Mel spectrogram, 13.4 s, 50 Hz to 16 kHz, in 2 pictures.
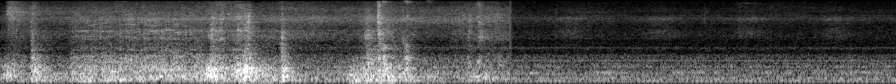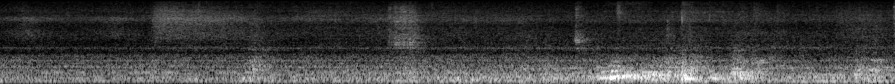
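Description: Inside a Shizuoka Railway 1000-series electric train car: a few clunks and rattles in the first four seconds, then a steady low rumble, with a louder swell about eleven seconds in.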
